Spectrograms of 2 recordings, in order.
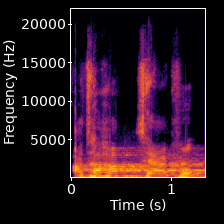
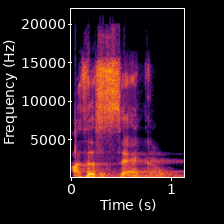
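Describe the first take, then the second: First: The visarga is a separate 'ha' before shakham. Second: The visarga becomes a doubled 'sh' sound. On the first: The speaker calls it wrong. "అనం కదా" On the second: The speaker calls it right. "కలిపి చెప్పినప్పుడు అధశా శాఖ శావత్తు వచ్చింది"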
